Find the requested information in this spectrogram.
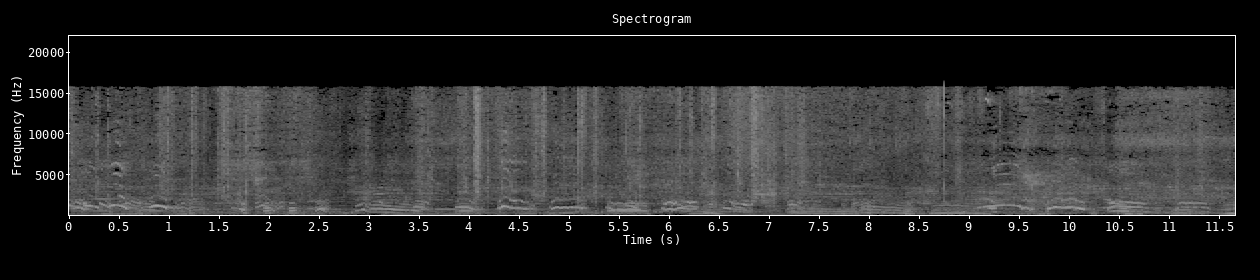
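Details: Two-week-old German Shepherd puppies, eyes just opening, whining together: many short curved squeaks and wavering whimpers from several pups, with a low steady hum and some background talk underneath.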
